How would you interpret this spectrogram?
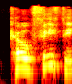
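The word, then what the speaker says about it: covfefe: essentially hack human beings kofifi is COV f-e-f-e and and so that's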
